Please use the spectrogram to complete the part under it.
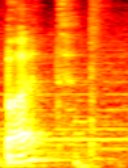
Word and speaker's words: but: But è lo schwa, quindi la vocale è uh, eh, e spesso but però è una, è una parola molto veloce, quindi potete fare tipo but,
